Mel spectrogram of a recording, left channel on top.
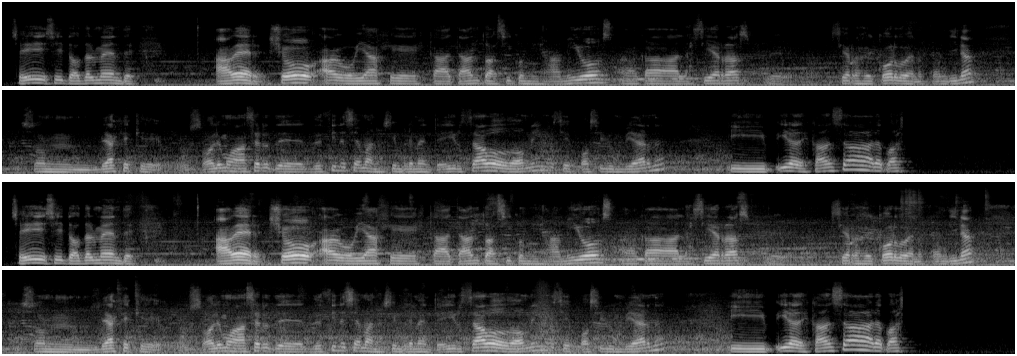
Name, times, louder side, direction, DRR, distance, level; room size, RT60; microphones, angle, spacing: voice 1, 0.2-1.6 2.1-9.8 10.3-16.8 17.4-19.1, right 3 dB, 25° right, 0.4 m, -25 dB
sound 1, 1.0-17.5, right 5 dB, 85° right, 0.4 m, -37 dB
10.5 x 7.1 x 4.2 m
head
